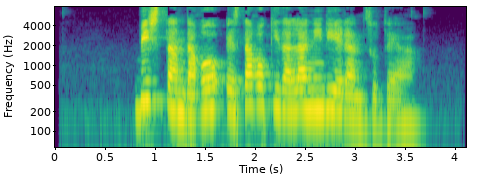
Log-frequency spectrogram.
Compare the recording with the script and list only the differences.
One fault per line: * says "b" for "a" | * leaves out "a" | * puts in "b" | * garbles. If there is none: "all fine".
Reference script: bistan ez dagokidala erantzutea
* puts in "dago"
* puts in "niri"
